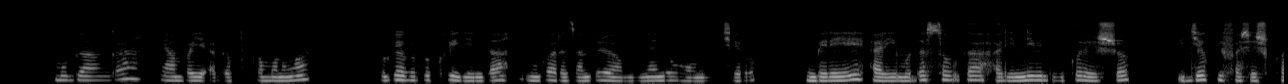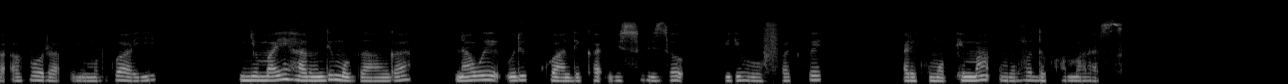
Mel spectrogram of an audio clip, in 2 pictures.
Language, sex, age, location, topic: Kinyarwanda, female, 18-24, Kigali, health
